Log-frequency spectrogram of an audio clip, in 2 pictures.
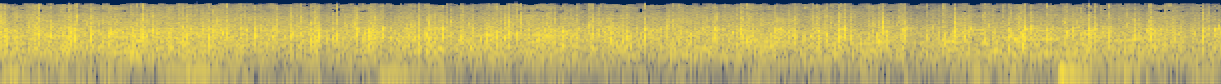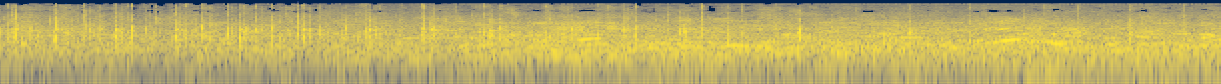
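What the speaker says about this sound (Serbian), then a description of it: "Molim vas jedan veliki aplauz za njih." Audience at the opening of a festival, loud sustained applause with dense rapid clapping and crowd noise running for around twelve seconds.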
